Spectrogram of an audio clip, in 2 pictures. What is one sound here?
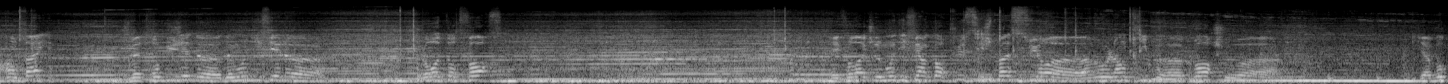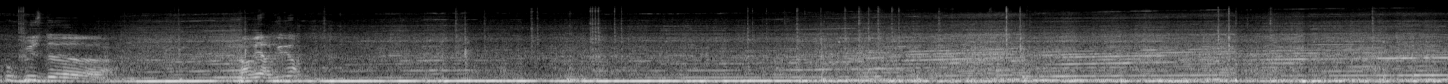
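A racing car engine roars through loudspeakers, revving up and down with quick gear changes.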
